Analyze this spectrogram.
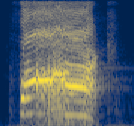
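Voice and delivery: high, full-force scream; explosive high-pitched yell; real rage scream. Real, not acted. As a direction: scream the curse in frustration. Dies in the game.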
